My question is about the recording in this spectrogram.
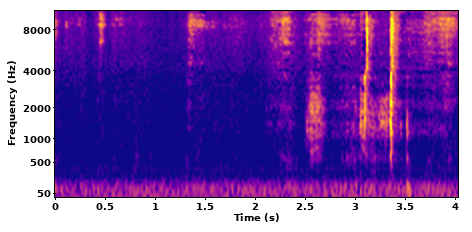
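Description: Small plastic parts of a tiny-whoop drone handled on a cutting mat. It is near quiet at first, then soft rustling begins about two seconds in, with two sharp clicks a quarter of a second apart near the end as the clear plastic ducted frame is picked up and moved.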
